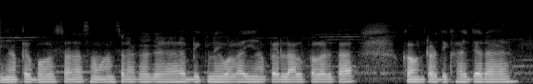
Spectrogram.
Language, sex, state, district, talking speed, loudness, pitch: Hindi, male, Punjab, Kapurthala, 225 wpm, -20 LUFS, 120 Hz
